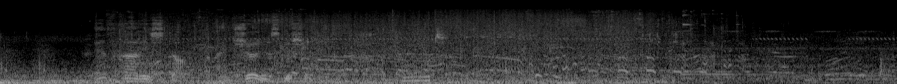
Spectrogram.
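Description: A crowd murmurs and chatters nearby.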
